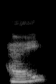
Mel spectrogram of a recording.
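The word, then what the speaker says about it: hej: some Scandinavian countries because that's the word for highs hey except except it's spelled h-e-j and of course if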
